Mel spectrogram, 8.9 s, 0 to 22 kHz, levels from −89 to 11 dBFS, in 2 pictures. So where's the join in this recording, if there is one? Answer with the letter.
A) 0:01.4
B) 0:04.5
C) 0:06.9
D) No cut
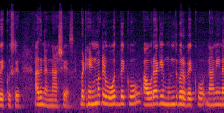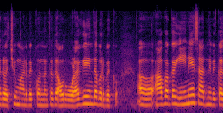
A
